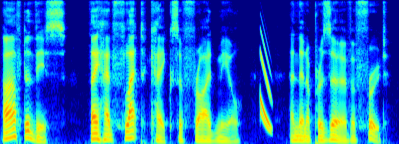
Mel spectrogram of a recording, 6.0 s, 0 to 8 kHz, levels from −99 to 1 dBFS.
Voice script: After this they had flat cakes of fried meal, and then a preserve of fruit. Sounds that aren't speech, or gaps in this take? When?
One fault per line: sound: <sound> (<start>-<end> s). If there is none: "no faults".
sound: chirp (3.9-4.1 s)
